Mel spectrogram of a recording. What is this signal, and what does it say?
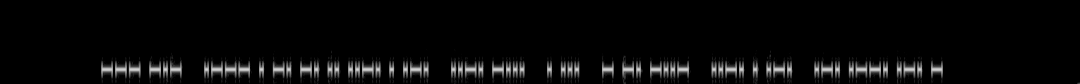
Morse code, heard as a keyed tone, about 36 wpm, 700 Hz. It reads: OK JENNIFER FB ES TNX FER RPRT
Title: Practice QSO - Exchange 2 - Info - 35wpm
